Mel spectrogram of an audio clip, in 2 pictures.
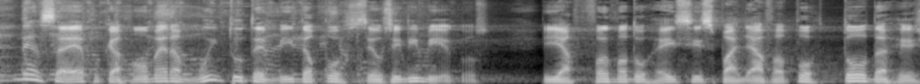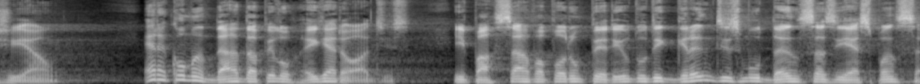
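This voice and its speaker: Over music in the background, a man speaks at a fairly slow pace with very even loudness and ordinary pitch variation. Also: fairly low pitch for a man. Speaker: professional voice-over narrator. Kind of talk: documentary-style narration.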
